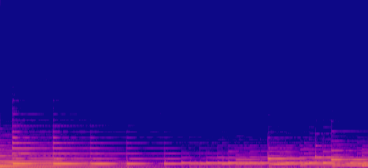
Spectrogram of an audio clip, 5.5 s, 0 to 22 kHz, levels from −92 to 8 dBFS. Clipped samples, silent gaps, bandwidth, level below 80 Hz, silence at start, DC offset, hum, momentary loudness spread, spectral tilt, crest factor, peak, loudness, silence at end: under 0.1%; none; 6 kHz; -60 dBFS; 0 s; under 0.1%; none; 12 LU; -8 dB/octave; 16 dB; -16 dBFS; -32 LUFS; 0 s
